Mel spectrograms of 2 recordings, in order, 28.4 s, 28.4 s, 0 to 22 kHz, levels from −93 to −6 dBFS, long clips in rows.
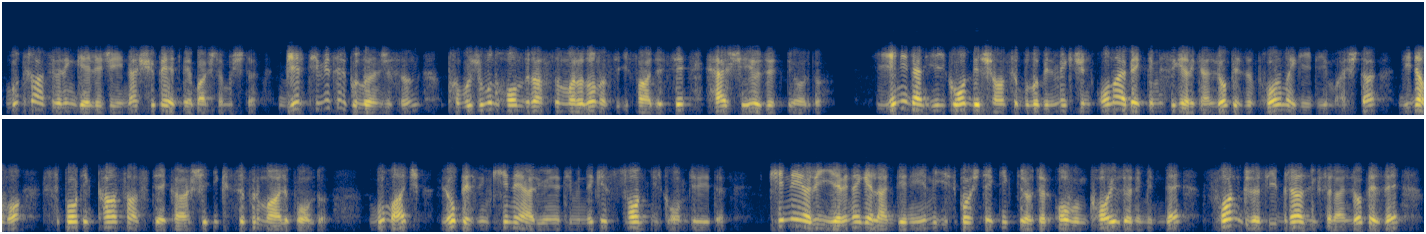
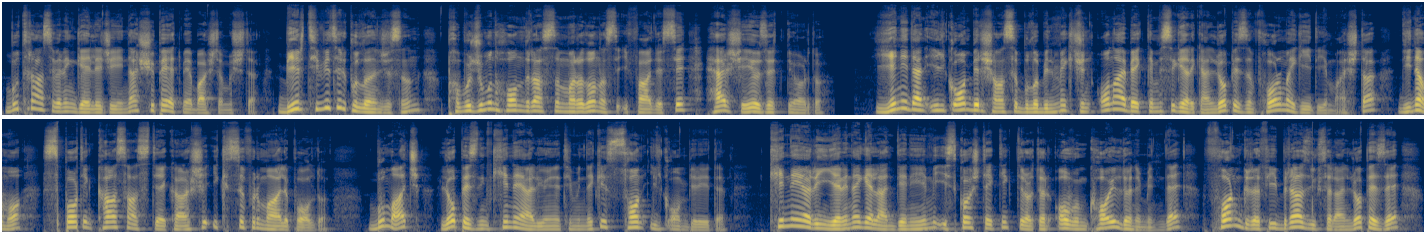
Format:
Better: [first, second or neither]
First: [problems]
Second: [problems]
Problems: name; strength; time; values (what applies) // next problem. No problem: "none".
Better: second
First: phone-call audio; poor line; nothing above 3.5 kHz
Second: none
